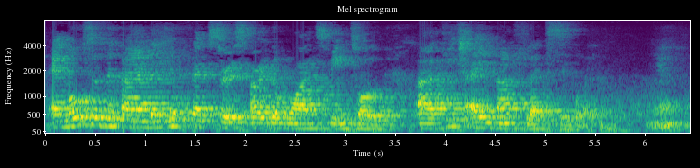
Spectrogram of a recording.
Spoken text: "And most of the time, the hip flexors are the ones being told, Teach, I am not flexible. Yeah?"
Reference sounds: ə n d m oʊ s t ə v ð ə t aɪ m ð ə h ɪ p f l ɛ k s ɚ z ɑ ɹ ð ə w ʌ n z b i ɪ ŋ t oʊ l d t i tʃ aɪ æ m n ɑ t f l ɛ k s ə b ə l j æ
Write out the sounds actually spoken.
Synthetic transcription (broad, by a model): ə n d m oʊ s t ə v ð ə t aɪ m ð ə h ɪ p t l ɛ k s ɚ s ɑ ɹ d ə w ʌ n s b i ɪ ŋ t oʊ l d t i tʃ aɪ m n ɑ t f l ɛ k s ə b ə l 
